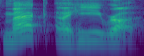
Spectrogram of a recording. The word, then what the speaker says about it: machaira: The Greek word here is makahira. It's spelled, if you're taking notes, M-A-C-H-A-I-R-A.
